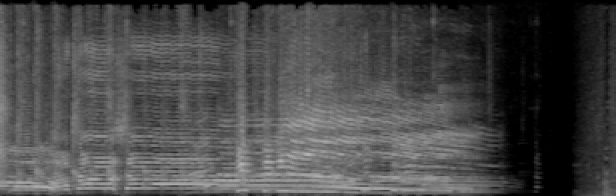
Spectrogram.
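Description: Several people call out together in lively, sing-song voices.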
